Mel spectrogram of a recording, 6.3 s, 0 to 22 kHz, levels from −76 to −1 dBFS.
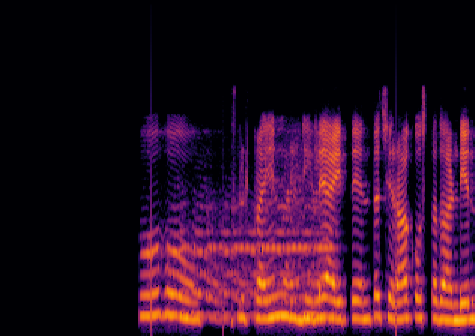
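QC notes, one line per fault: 2.0 s, 2.96 s and 5.26 s: block of digital silence. Three brief holes where the signal drops straight to silence and comes back with no fade. The first and last run about 10 ms and read as ticks or dips. The middle one is under 3 ms, just a tick. Looks like the output buffer wasn't filled in time.
2.18 to 4.69 s: feedback echo between two devices. The sound comes round again roughly a third of a second later, thinner and a bit ringier, peaking at about -8 dB against the speech. A second device in the room is playing the call back into a mic whose canceller can't see that playback.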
